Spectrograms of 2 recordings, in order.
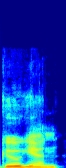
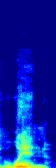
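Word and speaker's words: Nguyen: I worked with someone with that last name, and he pronounced it Guyen. But then there's a famous golfer with that same last name, and he pronounces Win.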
